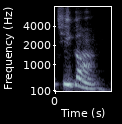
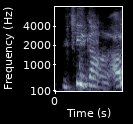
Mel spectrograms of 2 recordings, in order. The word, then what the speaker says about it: qigong: Help me pronounce it. Actually, Qigong. Qigong.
